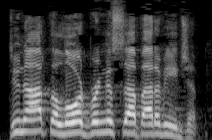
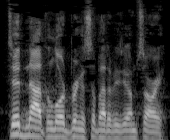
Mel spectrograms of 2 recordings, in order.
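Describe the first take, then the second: First: Said in the usual way. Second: Quick, low, soft reread; self-correcting. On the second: Real, not acted. Reader fixing a misread verse, quick quiet correction.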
